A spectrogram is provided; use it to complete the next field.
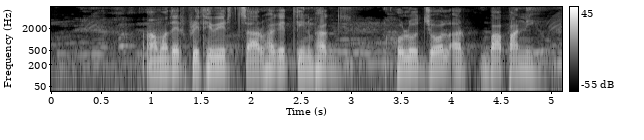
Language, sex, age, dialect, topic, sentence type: Bengali, male, 18-24, Northern/Varendri, agriculture, statement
